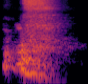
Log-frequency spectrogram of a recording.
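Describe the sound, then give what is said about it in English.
A single loud sneeze, a quick sharp burst that trails off into a breathy hiss, with no talking around it. “Bless you.”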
